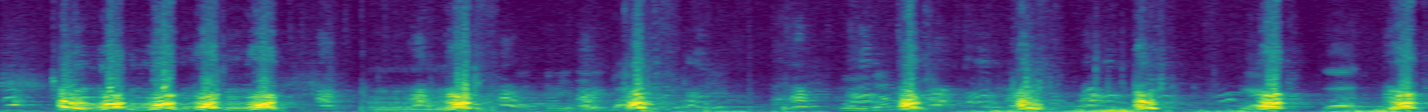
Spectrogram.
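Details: Male German Shepherd working against a decoy in protection training at Vom Almere Dog Training Centre, barking fiercely in rapid bursts of short, punchy barks, with people's voices and scuffling heard between them.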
